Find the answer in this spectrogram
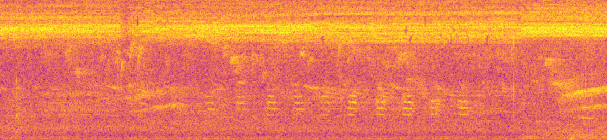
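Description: Near silence outdoors, with faint distant bird chirps: a run of short high chirps from about a second in, and a rising call near the end.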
